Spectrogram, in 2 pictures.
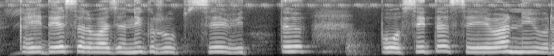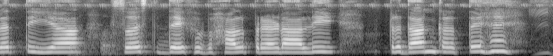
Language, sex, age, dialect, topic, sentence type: Hindi, female, 60-100, Awadhi Bundeli, banking, statement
